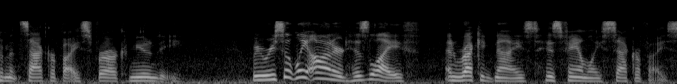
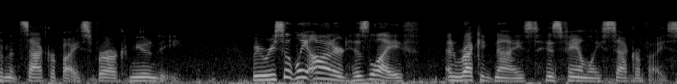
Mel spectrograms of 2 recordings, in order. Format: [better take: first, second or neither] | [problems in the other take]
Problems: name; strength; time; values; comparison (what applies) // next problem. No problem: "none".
first | background sound (Wind); 12 dB below the speech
